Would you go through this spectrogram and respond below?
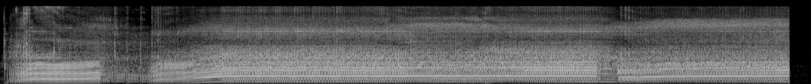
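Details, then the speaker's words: Stihl FS 55R string trimmer, about 20 years old, after clearing a clogged spark arrestor (the cause of bogging) and replacing carburetor, air filter and spark plug: crisp high buzz climbs cleanly on throttle and holds steady without bogging; normal running. "The spark arrestor was what the problem was. We also replaced the air filter and the spark plug. Here's how she sounds."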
